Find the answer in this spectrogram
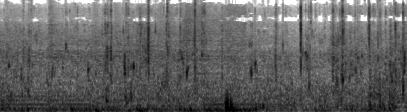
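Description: A puppy's paws splashing and sloshing through shallow river water, with many small splashes, and one louder low thump a little past halfway.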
